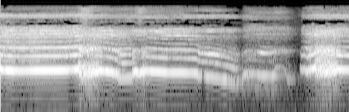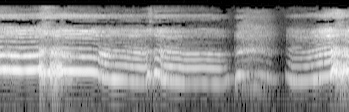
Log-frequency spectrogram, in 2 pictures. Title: Baby Crying sound effect l សំឡេងទារកយំ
